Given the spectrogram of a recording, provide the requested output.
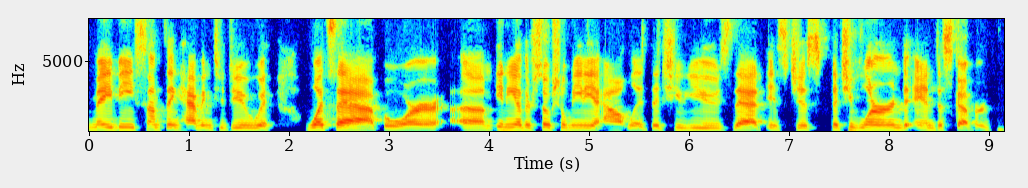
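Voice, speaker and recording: In a quiet setting, a woman with an ordinary speaking voice talks at a moderate pace and a fairly low pitch. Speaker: charity runner and interviewer. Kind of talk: interview host talk. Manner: upbeat.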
